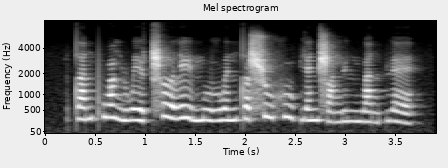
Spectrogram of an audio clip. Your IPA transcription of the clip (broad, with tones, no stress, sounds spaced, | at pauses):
t̪ a˧˥ n pʰ w ɑ˥˩ ŋ ɻ w e˨˩ ɪ̯ ʈ͡ʂʰ ɤ˥˧ l e˥˩ ɪ̯ m u˨˩ l w ə˧˥ n t̪ ä˧ ʂ u˥˧ x u˥˩ p j ɛ˥ n ʂ ɑ˧˥ ŋ y˥ n m w a˥˧ n p ɥ ɛ˥˩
